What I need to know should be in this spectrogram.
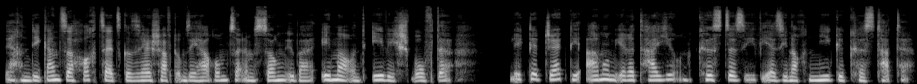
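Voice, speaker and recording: Woman, audiobook narration, husky gravelly voice, dry studio sound. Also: mid-range voice, steady tone, normal speed, a little mellow, no room sound. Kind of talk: scripted audiobook reading.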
